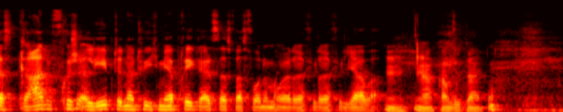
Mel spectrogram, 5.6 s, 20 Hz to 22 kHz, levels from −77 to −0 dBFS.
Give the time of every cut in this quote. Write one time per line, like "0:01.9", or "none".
0:02.8
0:03.2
